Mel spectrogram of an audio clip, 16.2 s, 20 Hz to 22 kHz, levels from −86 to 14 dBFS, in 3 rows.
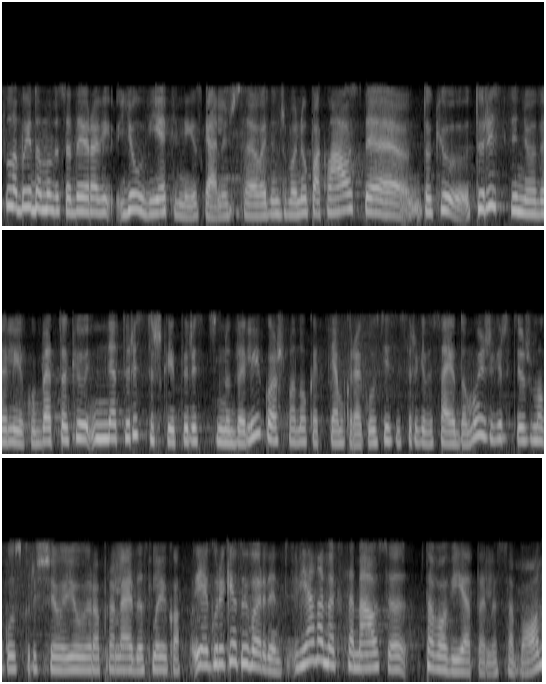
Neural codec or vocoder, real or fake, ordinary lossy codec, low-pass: none; real; AAC, 32 kbps; 5.4 kHz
